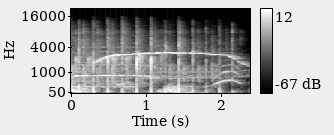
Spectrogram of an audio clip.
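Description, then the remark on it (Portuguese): Steady, rhythmic clapping at a quick even pace, loud, welcoming a guest onto a show, with a high sustained whistling tone gliding over it before the claps fade out. “Uma salva de palmas.”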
